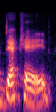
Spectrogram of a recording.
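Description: It is said with an American pronunciation. "in the US, I should say, we pronounce the 10-year piece of time a decade"

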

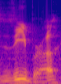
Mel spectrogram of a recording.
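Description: The word is said in an American way. The speaker calls it wrong.

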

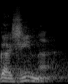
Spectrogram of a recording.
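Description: The double L is said as a zh-like sound. "Eles falam gagina"

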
